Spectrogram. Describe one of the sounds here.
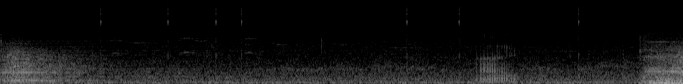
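Short soft clicks tick now and then.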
